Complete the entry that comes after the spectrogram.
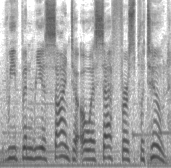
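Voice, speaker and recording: Man acting a polite, youthful high-ranking officer. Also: steady tone, moderate pace, soft background music, close to an everyday voice. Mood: courteous. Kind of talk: video game cutscene voice acting.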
